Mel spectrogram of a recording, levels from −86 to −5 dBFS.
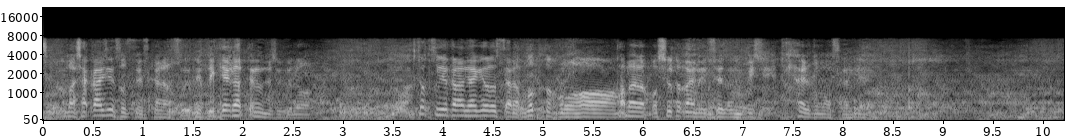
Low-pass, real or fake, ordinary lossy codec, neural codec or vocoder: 7.2 kHz; fake; none; codec, 16 kHz, 2 kbps, FreqCodec, larger model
